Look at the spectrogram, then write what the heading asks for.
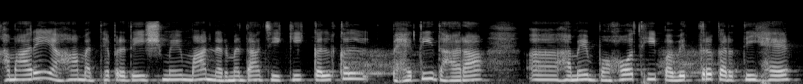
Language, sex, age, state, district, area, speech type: Hindi, female, 30-45, Madhya Pradesh, Jabalpur, urban, spontaneous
